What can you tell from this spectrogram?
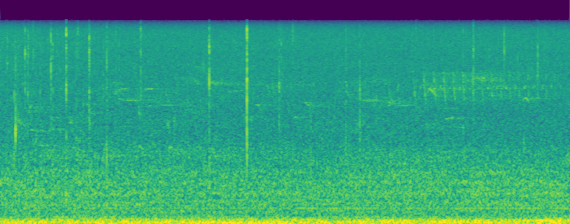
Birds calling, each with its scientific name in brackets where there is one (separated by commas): Swamp Sparrow (Melospiza georgiana)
